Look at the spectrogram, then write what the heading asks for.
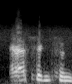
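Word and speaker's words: Essington: Ashington, Pennsylvania.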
